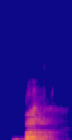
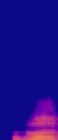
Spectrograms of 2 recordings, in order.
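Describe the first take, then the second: First: The first consonant is said hard. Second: The first consonant is said soft. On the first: The dot is above the letter. "maka bacanya itu hard" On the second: The dot is below the letter. "maka bacanya soft"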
